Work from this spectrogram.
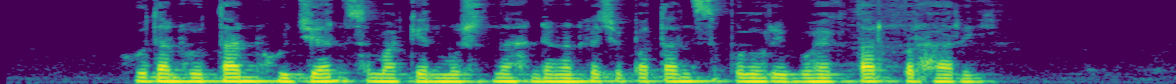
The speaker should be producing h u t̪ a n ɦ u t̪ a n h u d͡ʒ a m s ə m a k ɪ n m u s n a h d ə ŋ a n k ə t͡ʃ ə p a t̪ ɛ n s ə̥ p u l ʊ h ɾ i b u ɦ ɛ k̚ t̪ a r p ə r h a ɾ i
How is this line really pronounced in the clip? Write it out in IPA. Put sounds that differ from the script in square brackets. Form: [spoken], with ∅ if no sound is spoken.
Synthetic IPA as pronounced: h u t̪ a n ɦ u t̪ a n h u d͡ʒ a [n] s ə m a k ɪ n m u s n a h d ə ŋ a n k ə t͡ʃ ə p a t̪ [a] n s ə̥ p u l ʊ h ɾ i b u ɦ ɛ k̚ t̪ a r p ə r h a ɾ i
